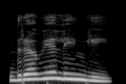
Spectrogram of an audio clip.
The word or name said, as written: ದ್ರವ್ಯಲಿಂಗಿ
